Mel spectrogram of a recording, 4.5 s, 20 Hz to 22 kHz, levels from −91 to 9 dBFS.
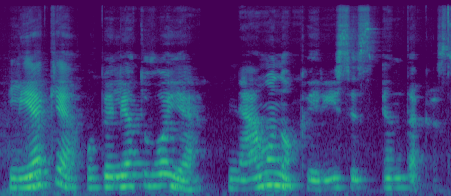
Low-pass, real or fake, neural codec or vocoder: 19.8 kHz; real; none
